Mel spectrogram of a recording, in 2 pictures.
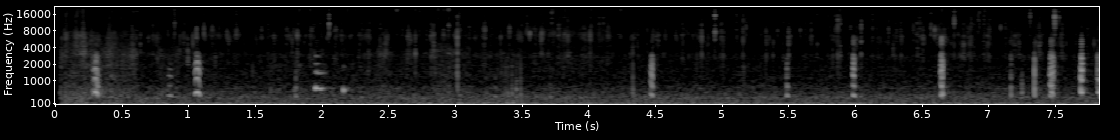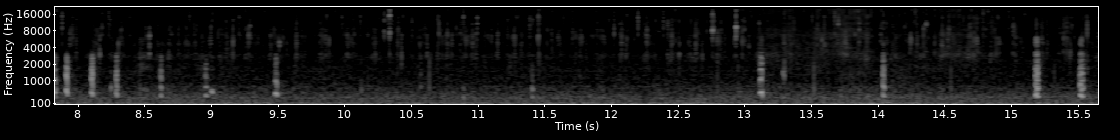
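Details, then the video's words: A leucistic sugar glider gives soft, quick, happy chirps and clicks, scattered irregularly over a quiet background. "Sugar Glider happy chirp sounds coming from Buko (the leucistic)"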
